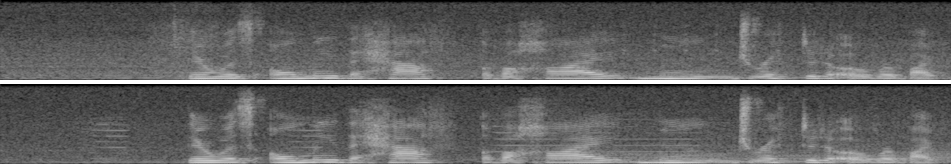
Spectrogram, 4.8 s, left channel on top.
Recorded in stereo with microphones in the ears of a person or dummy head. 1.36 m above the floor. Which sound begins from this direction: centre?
A woman speaking, at 0.9 s.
